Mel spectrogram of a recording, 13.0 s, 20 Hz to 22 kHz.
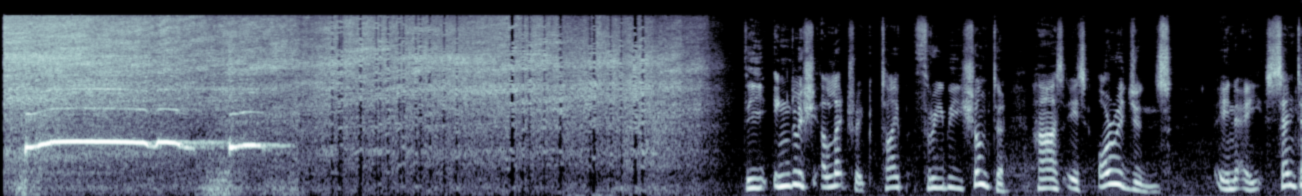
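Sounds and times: steam hissing: 0.0s - 7.4s
steam locomotive whistle: 0.1s - 3.1s.

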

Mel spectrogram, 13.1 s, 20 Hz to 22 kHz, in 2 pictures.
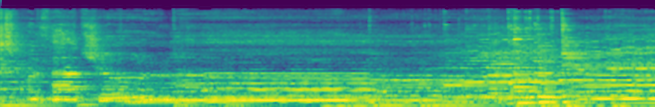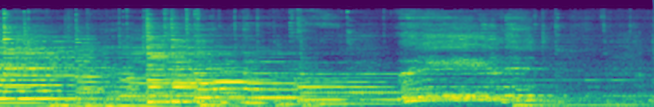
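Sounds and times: bluegrass band playing: 0.0s - 13.0s
upright bass line: 0.0s - 13.0s.

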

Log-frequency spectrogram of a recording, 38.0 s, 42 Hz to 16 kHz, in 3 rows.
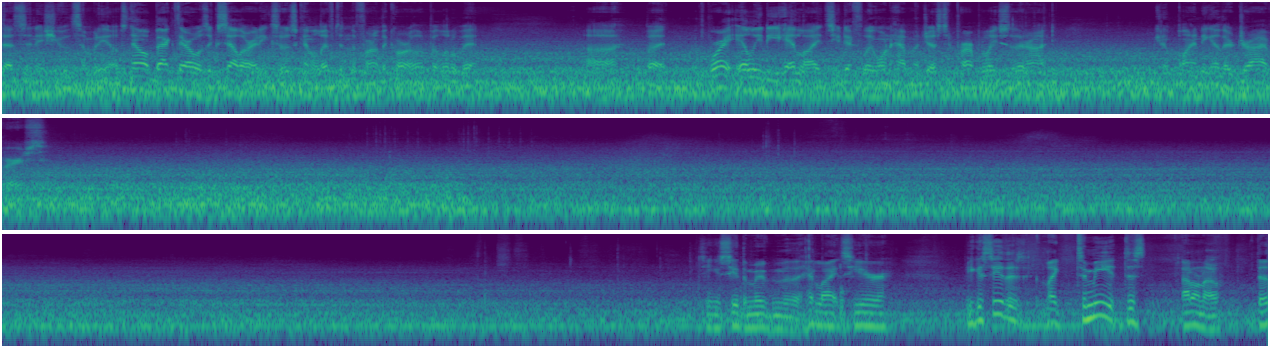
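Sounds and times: car engine: 0.0s - 38.0s
tyre and road drone: 0.0s - 38.0s.

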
